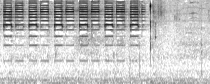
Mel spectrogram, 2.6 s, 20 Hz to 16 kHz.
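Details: CX20 quadcopter ESC: a quick run of high beeps, about five a second, then silence; the speed controller is stuck in programming mode, and the suggested step is to unplug the battery and USB cable.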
